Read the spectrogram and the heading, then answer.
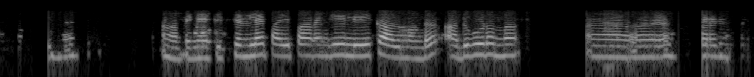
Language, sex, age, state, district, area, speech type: Malayalam, female, 30-45, Kerala, Pathanamthitta, rural, conversation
